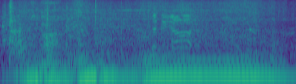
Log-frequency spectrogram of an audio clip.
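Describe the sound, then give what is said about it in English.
A heavy lorry engine rumbles loudly on a busy Hong Kong street with market stalls, then revs and pulls away, its low drone steady and rising slightly in pitch. A voice speaks over the engine noise. “The lorry drives off.”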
